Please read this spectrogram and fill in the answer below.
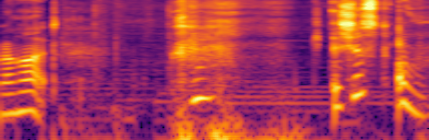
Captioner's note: giggles while blowing volume levels on mic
